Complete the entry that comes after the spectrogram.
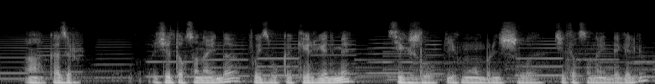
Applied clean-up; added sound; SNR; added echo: none; Wind instrument, woodwind instrument; 17 dB; none.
